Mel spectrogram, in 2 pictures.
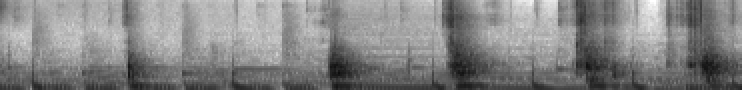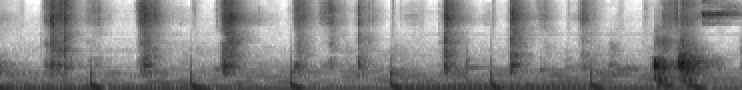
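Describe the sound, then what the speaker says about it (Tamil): Steady knife chopping of garlic on a cutting board, close up, with crisp regular strikes about twice a second and no voices. "பூண்டு நல்லா சின்ன சின்னதா நறுக்கிக்கலாம்"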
